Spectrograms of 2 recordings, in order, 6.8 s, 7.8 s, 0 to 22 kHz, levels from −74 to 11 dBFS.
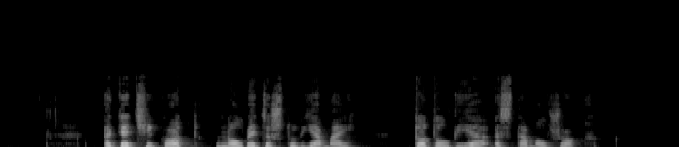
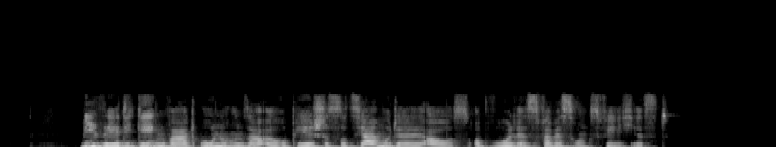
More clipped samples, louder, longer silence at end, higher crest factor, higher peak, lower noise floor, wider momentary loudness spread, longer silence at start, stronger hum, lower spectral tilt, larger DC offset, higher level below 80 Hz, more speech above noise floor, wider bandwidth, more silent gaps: neither; second, -25 LUFS vs -17 LUFS; about the same, 1.05 s vs 1.1 s; first, 24 dB vs 16 dB; about the same, -2 dBFS vs -2 dBFS; about the same, -81 dBFS vs -84 dBFS; second, 11 LU vs 14 LU; first, 1.05 s vs 0.8 s; neither; about the same, -4.5 dB/octave vs -5.5 dB/octave; neither; second, -80 dBFS vs -58 dBFS; second, 56 dB vs 68 dB; first, 11 kHz vs 8.2 kHz; neither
